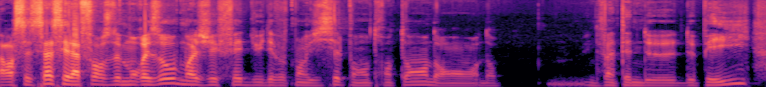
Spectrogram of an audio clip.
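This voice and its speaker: A man speaks at a fairly quick pace and medium pitch, with ordinary pitch variation and big swings in loudness. The recording is very clean, with a silent background and a dry, close sound with no echo. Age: 50s. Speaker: founder of a software school. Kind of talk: interview. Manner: hesitant, with frequent repetitions.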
